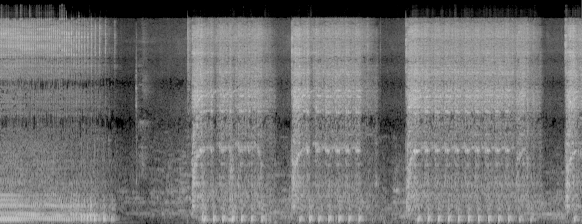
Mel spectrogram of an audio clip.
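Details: Suzuki Yes small single with engine problems: short bursts of quick, uneven sputtering beats with a tinny metallic rattle, dropping out between bursts; unknown engine noise, cause unclear.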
